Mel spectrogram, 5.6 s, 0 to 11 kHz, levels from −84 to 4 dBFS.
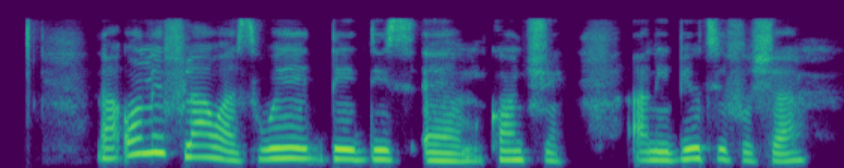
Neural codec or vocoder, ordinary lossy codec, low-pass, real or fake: codec, 16 kHz, 6 kbps, DAC; AAC, 64 kbps; 7.2 kHz; fake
